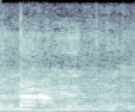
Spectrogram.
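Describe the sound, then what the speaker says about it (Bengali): A bull calf, Friesian or crossbred, moos low and steady for about two seconds amid a murmuring crowd at Aftabganj livestock market, Dinajpur, with voices chattering in the background. "একটা ষাঁড় বাচ্চা দেখছি আমরা"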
